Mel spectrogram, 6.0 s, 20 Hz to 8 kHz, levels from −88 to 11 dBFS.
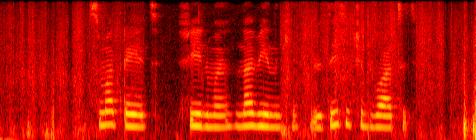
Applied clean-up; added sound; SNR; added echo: none; Crumpling, crinkling; 11 dB; none.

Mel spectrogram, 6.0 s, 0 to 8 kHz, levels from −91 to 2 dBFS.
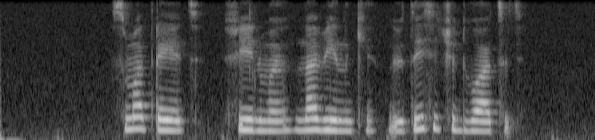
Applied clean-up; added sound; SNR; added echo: none; none; none; none.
